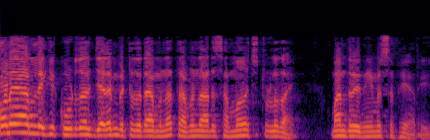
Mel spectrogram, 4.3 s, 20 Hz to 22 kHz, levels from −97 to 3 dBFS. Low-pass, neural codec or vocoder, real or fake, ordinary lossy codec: none; none; real; none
